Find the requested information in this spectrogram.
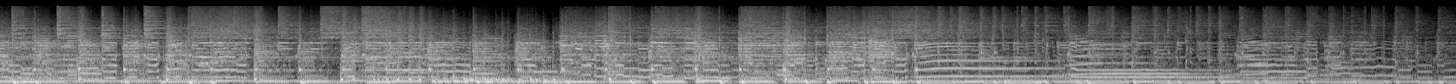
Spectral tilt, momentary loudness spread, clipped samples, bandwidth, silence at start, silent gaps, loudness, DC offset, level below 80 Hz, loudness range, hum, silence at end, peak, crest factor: -5 dB/octave; 8 LU; under 0.1%; 16.5 kHz; 0 s; none; -13 LUFS; under 0.1%; -28 dBFS; 5 LU; none; 0 s; 0 dBFS; 14 dB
